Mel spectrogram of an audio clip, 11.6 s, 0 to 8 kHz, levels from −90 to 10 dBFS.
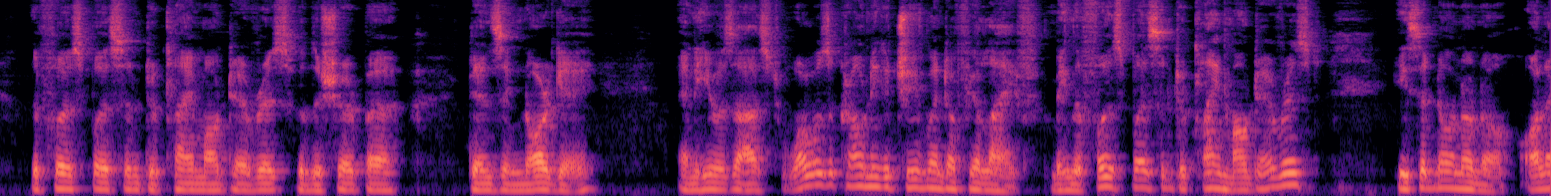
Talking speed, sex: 195 wpm, male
